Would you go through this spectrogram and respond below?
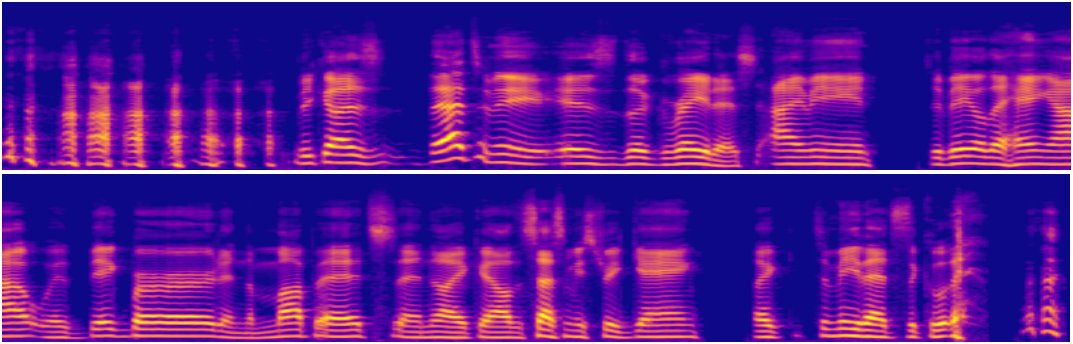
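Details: Adult male speaker; typical speech.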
